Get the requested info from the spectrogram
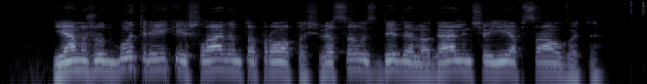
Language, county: Lithuanian, Kaunas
